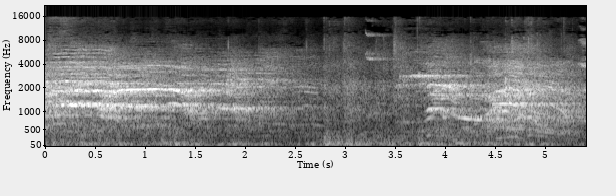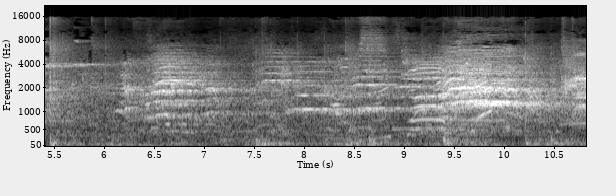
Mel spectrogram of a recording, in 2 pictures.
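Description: Volleyball rally in a gym: the ball struck by hand, with girls' voices calling and shouting on and around the court, loudest near the end.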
